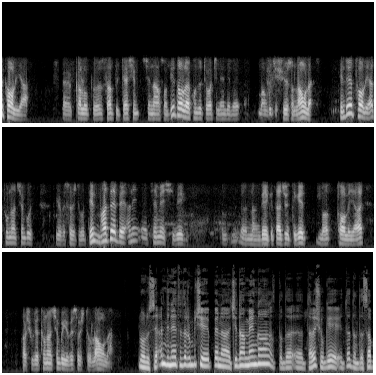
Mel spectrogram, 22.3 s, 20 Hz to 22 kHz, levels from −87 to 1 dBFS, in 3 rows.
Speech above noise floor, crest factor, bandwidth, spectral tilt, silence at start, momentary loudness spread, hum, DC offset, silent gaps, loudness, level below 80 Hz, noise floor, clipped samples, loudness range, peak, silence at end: 42 dB; 20 dB; 13 kHz; -6 dB/octave; 0 s; 16 LU; none; under 0.1%; none; -22 LUFS; -66 dBFS; -64 dBFS; under 0.1%; 7 LU; -2 dBFS; 0 s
